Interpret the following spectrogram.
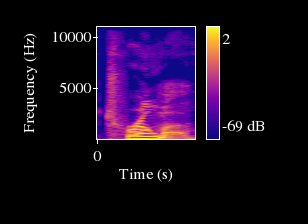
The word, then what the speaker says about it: Troma: it's very very best sired are critiquing your pronunciation it's troma law no sound from films notorious for nudity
